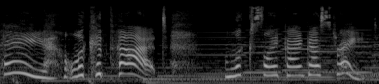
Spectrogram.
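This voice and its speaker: A theatrical young game heroine, proud and strong-willed, in a high register. She speaks articulately with a haughty, dramatic edge over prominent music. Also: expressive, slow, exaggerated voice. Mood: confident, brisk. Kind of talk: video game voice acting. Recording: music behind the voice.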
